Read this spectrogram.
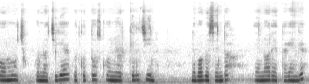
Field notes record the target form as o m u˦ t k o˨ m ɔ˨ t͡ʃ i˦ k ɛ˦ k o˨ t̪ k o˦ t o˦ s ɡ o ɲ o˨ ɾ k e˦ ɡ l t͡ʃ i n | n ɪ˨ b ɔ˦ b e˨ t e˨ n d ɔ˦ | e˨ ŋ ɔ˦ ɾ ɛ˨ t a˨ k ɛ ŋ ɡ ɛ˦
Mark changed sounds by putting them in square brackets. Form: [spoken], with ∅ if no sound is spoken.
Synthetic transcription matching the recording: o m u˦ [t͡ʃ] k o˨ [n] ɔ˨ t͡ʃ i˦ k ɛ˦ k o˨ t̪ k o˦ t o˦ s [k] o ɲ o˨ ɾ k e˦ [∅] l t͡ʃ i n | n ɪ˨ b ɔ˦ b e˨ [s] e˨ n d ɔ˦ | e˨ [n] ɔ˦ ɾ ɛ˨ t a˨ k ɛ ŋ ɡ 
